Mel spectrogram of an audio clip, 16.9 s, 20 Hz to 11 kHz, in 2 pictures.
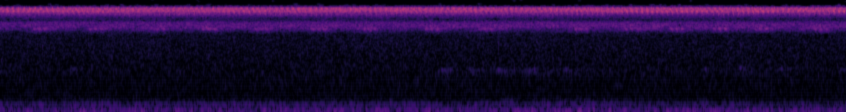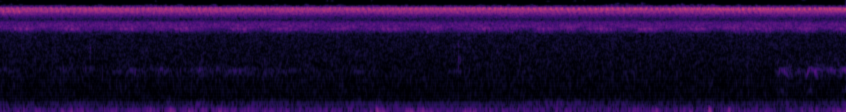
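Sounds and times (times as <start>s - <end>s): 
faint steady hum: 0.0s - 16.9s
crickets trilling at the edge of a field: 4.2s - 16.9s.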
